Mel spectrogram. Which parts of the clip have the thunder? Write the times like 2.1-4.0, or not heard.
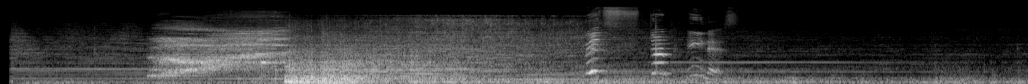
2.4-5.5.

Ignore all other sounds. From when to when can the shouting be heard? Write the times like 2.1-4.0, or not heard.
1.4-3.0, 5.8-7.2.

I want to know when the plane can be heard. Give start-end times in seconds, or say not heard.
0.1-10.2.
